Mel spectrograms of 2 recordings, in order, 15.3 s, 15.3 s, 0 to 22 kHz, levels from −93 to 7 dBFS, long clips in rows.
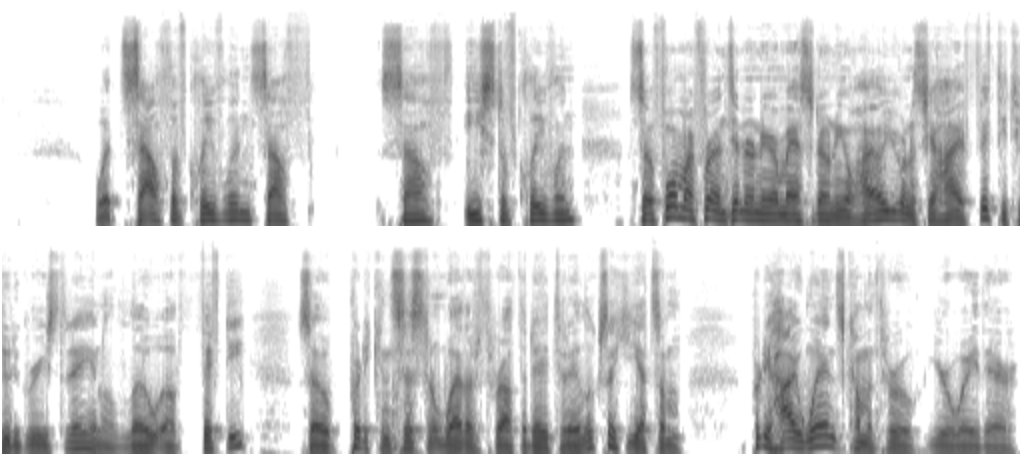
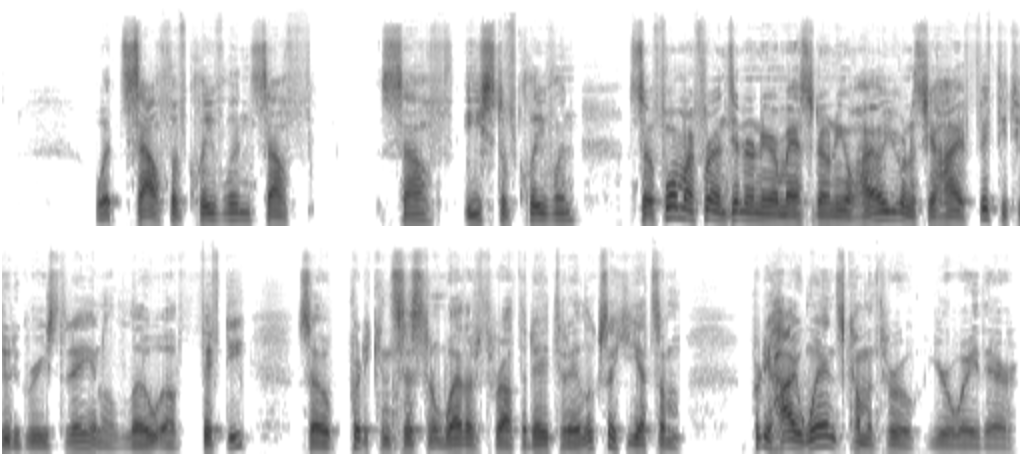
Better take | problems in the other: first | thin; somewhat; fading below 350 Hz

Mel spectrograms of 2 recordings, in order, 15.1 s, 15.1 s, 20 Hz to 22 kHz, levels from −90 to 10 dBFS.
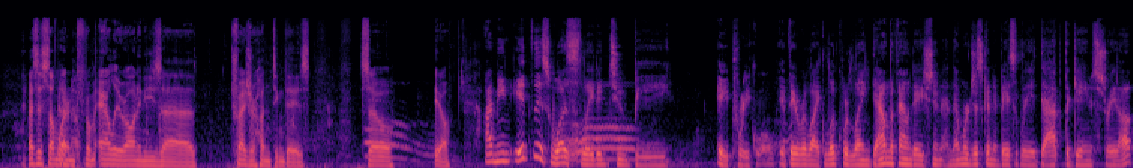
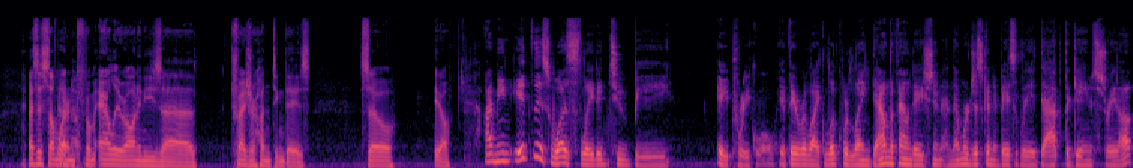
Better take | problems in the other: second | animal sounds; noticeable; until 10 s; 10 dB below the speech

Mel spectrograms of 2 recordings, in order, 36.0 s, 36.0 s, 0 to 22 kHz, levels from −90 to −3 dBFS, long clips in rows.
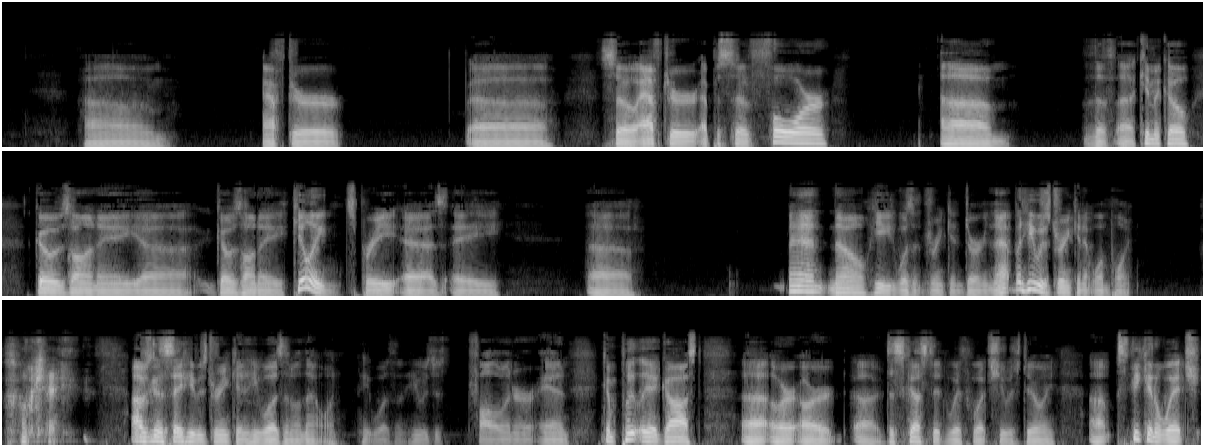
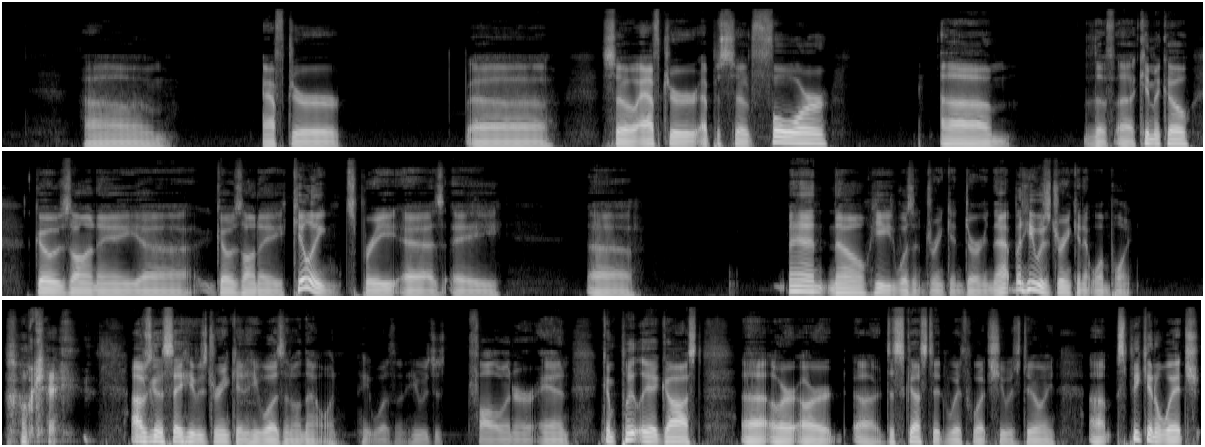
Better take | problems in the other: second | garbled, watery; badly; nothing above 7.5 kHz

